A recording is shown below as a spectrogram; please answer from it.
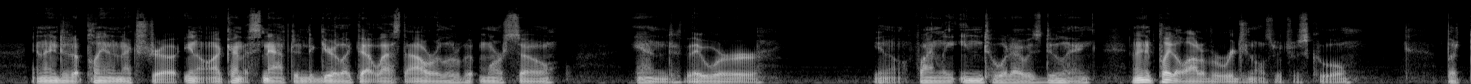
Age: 30-49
